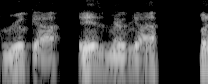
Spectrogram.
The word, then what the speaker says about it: RVCA: the Opposites and that but it's really Ruka so yeah it took me a while to learn about that actually I always call it RVCA and then um I for those listening they were a client of my Billabong and Ruka were a client of mine and so that's when I found out like oh it's Ruka cheese yeah you go into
